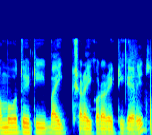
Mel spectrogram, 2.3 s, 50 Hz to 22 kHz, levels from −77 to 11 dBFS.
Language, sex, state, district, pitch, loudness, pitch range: Bengali, male, West Bengal, Dakshin Dinajpur, 100 Hz, -17 LUFS, 95-110 Hz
